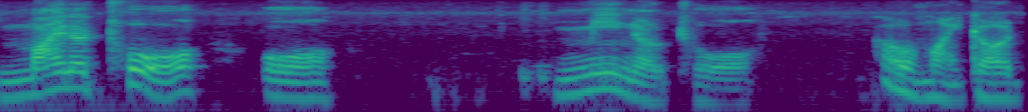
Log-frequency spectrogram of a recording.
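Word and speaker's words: Minotaur: wound caused by flying shrapnel lose it's not pronounced Minar at all halar Minot it's minotour or Minot oh my God John but it's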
